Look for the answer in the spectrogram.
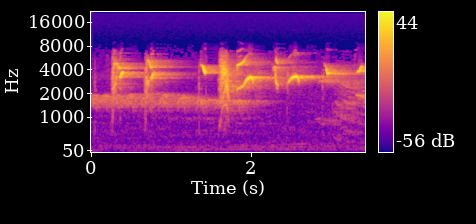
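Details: Agitated greater green leafbird, a caged bird from Alas Purwo kept in Bekasi, giving high whistled notes over a steady lower tone, with sharp downslurs and sliding upward whistles.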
